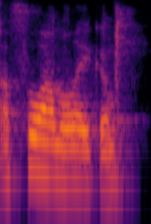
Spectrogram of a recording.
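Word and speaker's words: as-salamu alaykum: Sam Tom said salam al how do you pronounce that allayikum yeah assalam alalayikum yeah wow beautiful so salam your oracle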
